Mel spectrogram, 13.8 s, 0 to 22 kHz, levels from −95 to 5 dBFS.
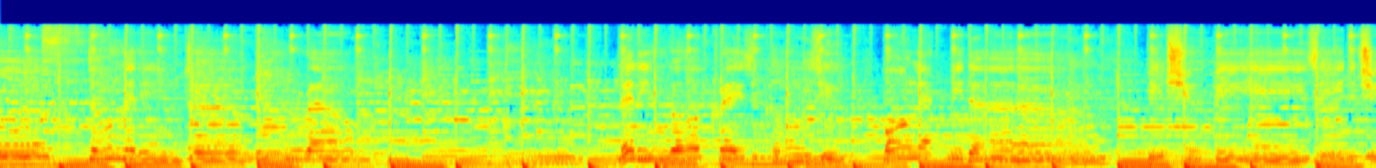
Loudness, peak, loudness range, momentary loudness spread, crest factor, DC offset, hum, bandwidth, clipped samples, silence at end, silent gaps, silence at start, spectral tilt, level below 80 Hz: -15 LUFS; 0 dBFS; 2 LU; 5 LU; 14 dB; under 0.1%; none; 12 kHz; under 0.1%; 0 s; none; 0 s; -4.5 dB/octave; -22 dBFS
